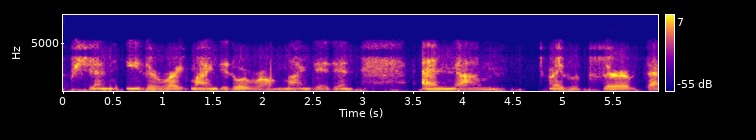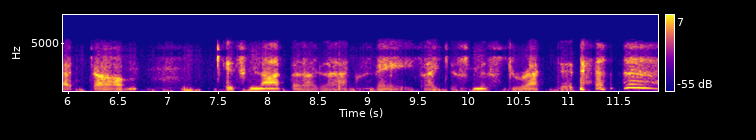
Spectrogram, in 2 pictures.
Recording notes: ACIM Daily Conference Call.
